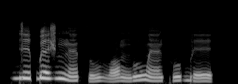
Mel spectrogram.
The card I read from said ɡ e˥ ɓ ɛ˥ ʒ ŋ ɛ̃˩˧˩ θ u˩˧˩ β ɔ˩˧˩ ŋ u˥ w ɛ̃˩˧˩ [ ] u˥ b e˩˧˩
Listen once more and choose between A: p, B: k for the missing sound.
B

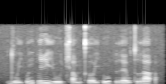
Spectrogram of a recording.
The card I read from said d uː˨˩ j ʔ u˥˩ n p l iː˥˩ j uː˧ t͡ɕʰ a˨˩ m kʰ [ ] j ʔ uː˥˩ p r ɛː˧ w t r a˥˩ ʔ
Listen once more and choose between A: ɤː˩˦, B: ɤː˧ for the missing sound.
B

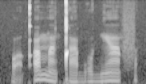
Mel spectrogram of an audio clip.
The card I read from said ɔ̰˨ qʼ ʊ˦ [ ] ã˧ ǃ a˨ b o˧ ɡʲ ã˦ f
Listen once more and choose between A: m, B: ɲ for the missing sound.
A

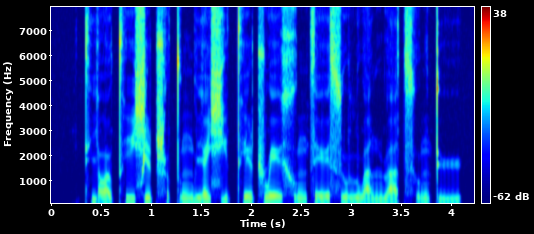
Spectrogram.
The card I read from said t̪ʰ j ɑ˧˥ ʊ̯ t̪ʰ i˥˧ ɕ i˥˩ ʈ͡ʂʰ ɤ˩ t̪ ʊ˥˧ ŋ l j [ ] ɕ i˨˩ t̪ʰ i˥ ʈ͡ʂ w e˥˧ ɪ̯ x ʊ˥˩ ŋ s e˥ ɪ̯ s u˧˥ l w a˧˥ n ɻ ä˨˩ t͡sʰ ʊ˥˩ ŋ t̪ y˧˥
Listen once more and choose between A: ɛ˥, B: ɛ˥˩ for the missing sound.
B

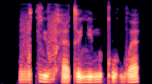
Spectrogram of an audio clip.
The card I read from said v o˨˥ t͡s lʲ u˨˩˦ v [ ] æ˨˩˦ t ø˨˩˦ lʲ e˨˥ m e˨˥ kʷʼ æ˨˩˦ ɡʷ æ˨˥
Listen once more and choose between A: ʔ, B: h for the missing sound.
B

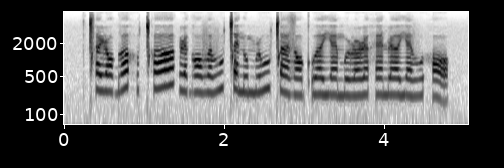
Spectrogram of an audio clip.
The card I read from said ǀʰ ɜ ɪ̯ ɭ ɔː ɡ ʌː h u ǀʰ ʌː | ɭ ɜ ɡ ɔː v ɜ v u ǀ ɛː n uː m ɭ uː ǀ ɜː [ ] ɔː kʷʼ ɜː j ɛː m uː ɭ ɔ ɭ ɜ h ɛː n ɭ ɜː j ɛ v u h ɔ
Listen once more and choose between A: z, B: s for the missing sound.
A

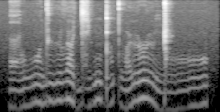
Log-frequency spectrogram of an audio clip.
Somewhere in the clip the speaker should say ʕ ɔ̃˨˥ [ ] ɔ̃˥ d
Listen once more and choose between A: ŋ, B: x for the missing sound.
A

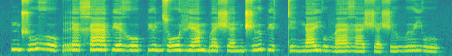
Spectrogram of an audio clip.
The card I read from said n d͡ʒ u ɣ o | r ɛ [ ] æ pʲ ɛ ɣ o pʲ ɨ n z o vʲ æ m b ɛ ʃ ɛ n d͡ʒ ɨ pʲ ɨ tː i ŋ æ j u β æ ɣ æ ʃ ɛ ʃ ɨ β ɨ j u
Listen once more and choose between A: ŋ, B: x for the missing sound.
B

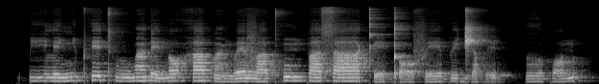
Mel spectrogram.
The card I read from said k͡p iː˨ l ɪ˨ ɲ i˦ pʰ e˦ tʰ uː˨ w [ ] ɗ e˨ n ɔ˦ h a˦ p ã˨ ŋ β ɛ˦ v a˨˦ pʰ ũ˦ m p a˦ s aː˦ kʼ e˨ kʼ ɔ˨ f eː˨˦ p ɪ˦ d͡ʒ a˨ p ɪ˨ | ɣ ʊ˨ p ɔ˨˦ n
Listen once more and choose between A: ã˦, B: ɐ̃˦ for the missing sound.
A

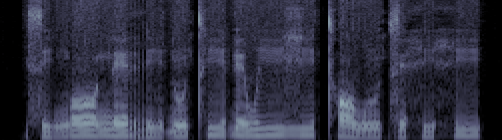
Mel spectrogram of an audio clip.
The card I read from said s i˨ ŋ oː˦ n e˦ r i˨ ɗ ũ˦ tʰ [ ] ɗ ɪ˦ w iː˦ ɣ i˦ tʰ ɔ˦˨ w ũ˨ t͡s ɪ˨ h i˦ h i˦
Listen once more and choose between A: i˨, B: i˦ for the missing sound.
B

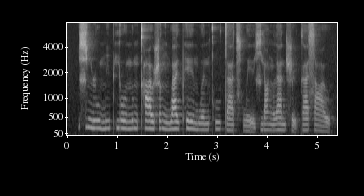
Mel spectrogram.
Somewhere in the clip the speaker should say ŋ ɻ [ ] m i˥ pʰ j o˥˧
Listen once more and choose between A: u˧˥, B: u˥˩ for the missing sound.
B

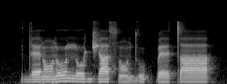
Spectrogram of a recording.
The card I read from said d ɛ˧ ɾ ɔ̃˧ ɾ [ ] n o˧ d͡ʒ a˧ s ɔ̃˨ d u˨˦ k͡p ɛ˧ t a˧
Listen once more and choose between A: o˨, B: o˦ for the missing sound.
B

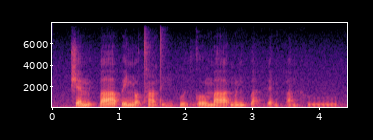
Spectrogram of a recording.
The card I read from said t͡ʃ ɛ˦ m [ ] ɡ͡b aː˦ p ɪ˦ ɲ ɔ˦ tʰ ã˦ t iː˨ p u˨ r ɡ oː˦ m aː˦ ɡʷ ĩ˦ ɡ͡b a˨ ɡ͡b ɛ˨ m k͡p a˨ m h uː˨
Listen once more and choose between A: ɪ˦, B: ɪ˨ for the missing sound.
B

